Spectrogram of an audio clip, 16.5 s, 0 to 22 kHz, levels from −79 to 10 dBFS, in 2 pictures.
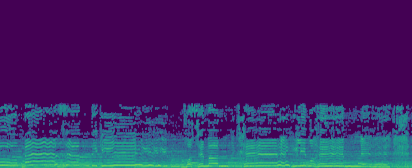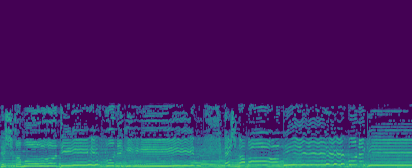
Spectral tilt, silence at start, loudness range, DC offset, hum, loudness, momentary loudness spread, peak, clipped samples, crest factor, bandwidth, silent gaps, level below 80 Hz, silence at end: -4 dB/octave; 0 s; 1 LU; under 0.1%; none; -15 LUFS; 3 LU; -4 dBFS; under 0.1%; 10 dB; 8.8 kHz; none; -48 dBFS; 0 s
